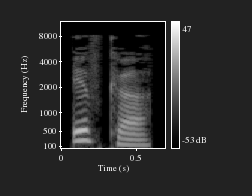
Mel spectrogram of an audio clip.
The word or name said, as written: Ivka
